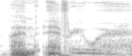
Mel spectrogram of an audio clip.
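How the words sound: It is said in a dark, threatening tone. No one can escape the speaker. "you can't escape me"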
